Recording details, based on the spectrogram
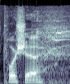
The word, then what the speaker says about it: Porsche: Well, it's Porsche. – Thank you, for saying it correctly.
